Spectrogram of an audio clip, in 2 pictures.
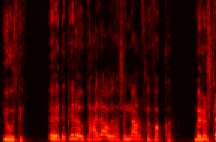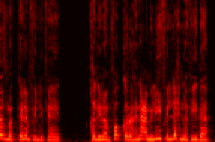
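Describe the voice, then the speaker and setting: Firm, calming brother read by a woman, Egyptian accent, dry close sound. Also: sits high, racing, no room sound, natural voice. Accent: Egyptian Arabic. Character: calm older brother trying to settle things.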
